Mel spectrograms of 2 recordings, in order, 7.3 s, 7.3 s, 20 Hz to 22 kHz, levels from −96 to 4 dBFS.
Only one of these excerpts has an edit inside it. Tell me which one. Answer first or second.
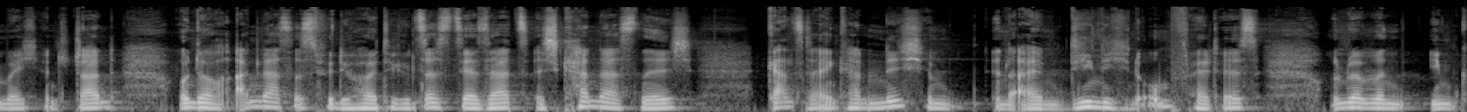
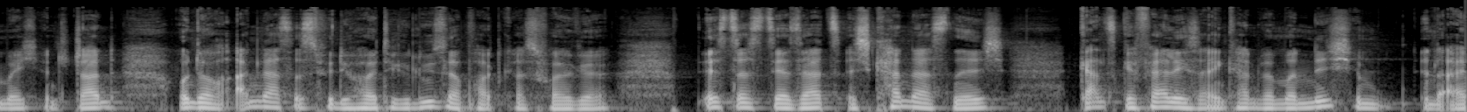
first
